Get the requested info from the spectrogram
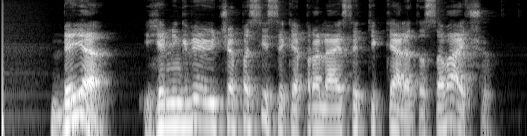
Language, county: Lithuanian, Vilnius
